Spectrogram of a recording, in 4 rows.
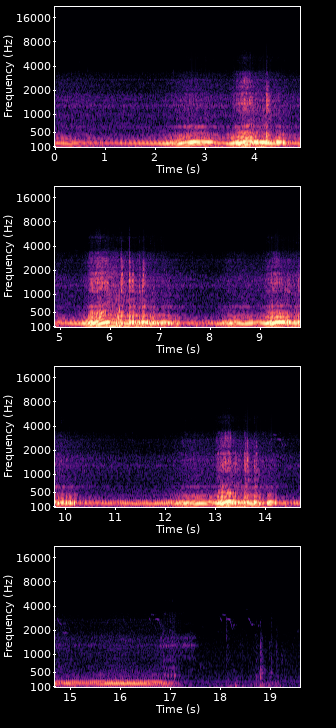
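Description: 2005 Ford Focus ZX3's 2.0 Duratec inline-four, fitted with a custom cold air intake and with its resonator cut off, idling and blipped up and down about six times through the exhaust. The engine stops about a second before the end.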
